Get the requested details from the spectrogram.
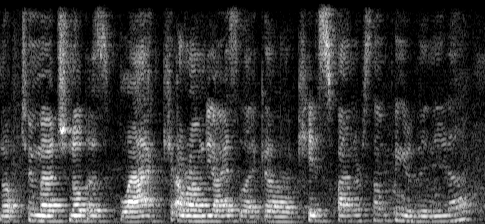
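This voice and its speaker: A speaker with a Norwegian accent talks at a moderate pace, with audible room echo and noticeable background noise. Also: woman. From Norway. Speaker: convention panelist. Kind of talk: convention talk. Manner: animated.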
